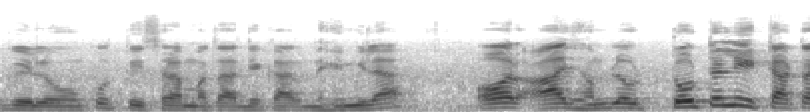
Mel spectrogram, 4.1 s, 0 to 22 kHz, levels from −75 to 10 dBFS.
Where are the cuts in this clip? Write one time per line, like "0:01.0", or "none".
0:02.2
